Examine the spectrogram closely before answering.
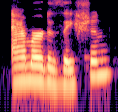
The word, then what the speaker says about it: amortization: So it's like we kind of swallow one of the syllables. So amortization, right?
